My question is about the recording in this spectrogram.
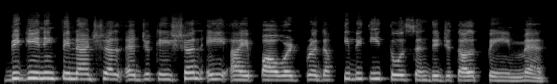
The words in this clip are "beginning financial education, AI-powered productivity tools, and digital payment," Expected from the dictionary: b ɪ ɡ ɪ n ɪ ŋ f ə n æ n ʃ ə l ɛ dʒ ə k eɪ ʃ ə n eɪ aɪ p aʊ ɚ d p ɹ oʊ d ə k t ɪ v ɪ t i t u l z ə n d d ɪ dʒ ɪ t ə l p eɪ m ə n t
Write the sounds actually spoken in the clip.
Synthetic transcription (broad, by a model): b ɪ ɡ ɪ n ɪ ŋ f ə n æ n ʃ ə l ɛ dʒ ə k eɪ ʃ ə n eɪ aɪ p aʊ ɚ d p ɹ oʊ d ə k t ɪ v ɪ t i t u l s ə n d d ɪ dʒ ɪ t ə l p eɪ m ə n t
